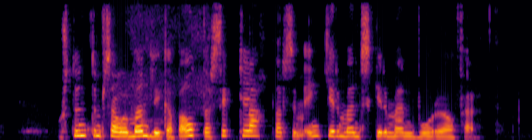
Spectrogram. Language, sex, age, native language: Icelandic, female, 40-49, Icelandic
